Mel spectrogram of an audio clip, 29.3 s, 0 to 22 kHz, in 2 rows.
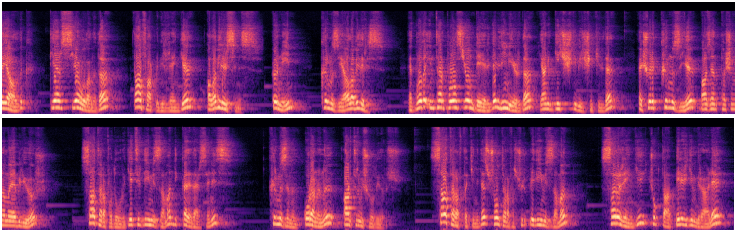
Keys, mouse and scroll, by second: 2.2 click, 12.7-13.8 drag, 15.1-23.1 drag, 24.0-29.3 drag.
